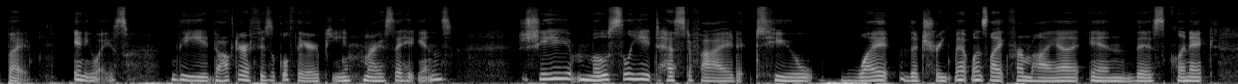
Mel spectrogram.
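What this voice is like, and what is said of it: Slightly off, sick-sounding voice. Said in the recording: “my voice is kind of weird ... I am 90% sure that I am coming down with a cold”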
